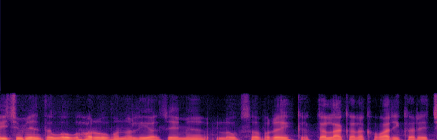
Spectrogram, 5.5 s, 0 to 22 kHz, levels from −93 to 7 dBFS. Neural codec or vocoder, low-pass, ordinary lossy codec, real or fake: codec, 16 kHz, 0.8 kbps, ZipCodec; 7.2 kHz; none; fake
